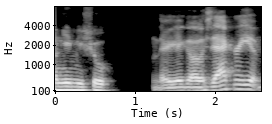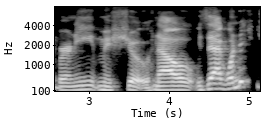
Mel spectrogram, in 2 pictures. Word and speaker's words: Bernier-Michaud: I know it has some uh F French pronunciation but uh Zachary and then ber Mish there you go Zachary Bernie misho now Zach when did you join us for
